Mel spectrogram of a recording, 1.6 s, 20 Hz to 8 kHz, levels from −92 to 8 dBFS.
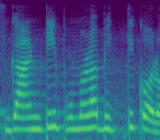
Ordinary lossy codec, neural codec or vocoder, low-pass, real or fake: none; codec, 16 kHz in and 24 kHz out, 1 kbps, XY-Tokenizer; 7.2 kHz; fake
